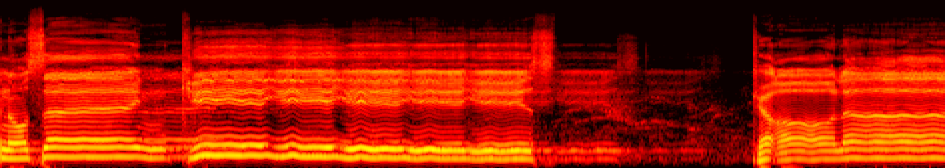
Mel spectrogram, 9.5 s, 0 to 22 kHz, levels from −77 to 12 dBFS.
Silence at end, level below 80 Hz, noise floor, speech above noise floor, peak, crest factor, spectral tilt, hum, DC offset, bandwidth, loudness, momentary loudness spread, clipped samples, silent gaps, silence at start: 0 s; -62 dBFS; -51 dBFS; 36 dB; -4 dBFS; 12 dB; -3.5 dB/octave; none; under 0.1%; 16.5 kHz; -15 LUFS; 11 LU; under 0.1%; none; 0 s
